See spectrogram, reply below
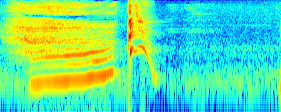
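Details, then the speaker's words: Allergy sneezing during a playful family sneeze imitation: a long rising voiced build-up, then one sharp explosive sneeze that drops off quickly. "who knew that allergies would make you laugh"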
